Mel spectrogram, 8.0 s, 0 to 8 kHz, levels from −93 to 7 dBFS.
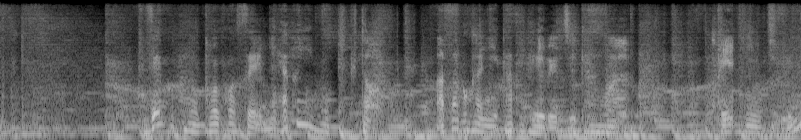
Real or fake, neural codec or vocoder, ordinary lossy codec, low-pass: fake; codec, 44.1 kHz, 2.6 kbps, DAC; none; 7.2 kHz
